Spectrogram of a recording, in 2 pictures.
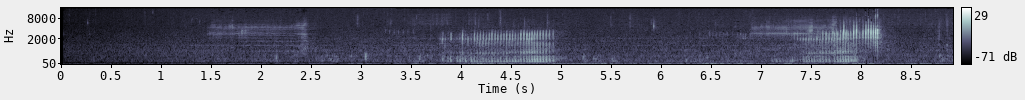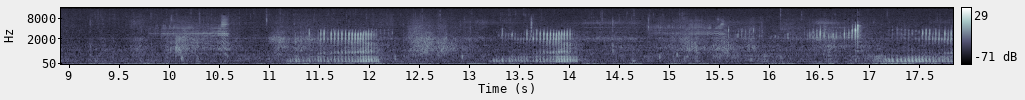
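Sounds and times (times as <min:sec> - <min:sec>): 
chamois bleating: 0:01.4 - 0:05.3, 0:06.3 - 0:08.3, 0:09.6 - 0:12.3, 0:13.0 - 0:17.8.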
